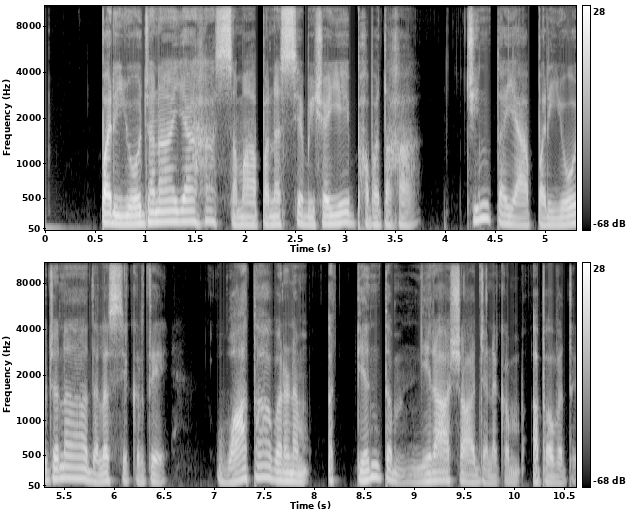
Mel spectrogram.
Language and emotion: Sanskrit, sad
